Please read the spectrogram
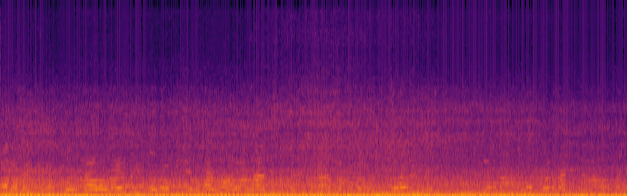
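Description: Motorcycle engines running steadily at low revs, a constant low hum, with faint talking over it.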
